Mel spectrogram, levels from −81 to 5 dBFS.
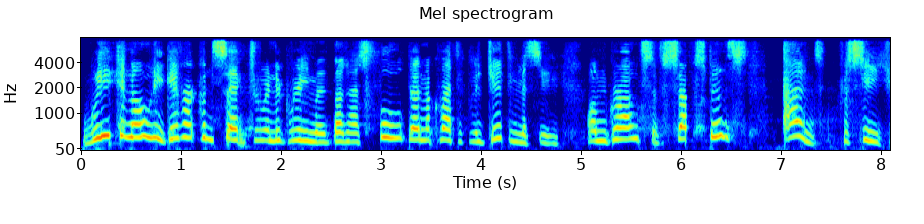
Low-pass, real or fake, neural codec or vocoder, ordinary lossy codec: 7.2 kHz; fake; codec, 16 kHz in and 24 kHz out, 0.6 kbps, FireRedTTS-2 codec; none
